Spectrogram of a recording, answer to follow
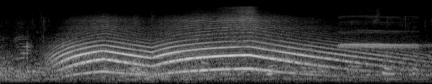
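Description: Football ground siren sounding: one long wail that rises, dips briefly, rises again and then slowly falls away, most likely signalling the end of a quarter. A short high steady tone sounds over it near the end.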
